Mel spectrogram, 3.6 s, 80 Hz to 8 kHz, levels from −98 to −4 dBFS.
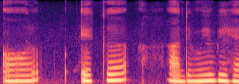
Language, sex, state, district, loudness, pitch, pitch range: Hindi, female, Bihar, Katihar, -15 LUFS, 205 Hz, 195-215 Hz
